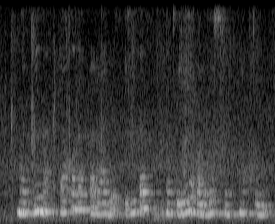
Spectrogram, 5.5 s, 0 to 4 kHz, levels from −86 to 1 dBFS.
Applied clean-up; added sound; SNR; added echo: none; Walk, footsteps; 19 dB; reverberation time 0.8 s.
